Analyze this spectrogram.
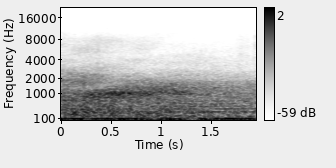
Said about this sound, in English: There was my fucking bus. Unless it's out of service.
